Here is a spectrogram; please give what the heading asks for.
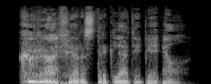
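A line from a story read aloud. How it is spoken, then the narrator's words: Mutter. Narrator (Russian): пробормотала Илэйн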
